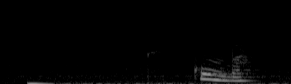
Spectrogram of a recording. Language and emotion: Russian, neutral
